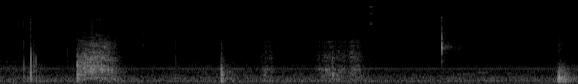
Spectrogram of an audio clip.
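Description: Citro-Soda effervescent granules fizzing faintly in a glass of water, with a few sharp clicks and two short rustling bursts, about one second in and about three seconds in.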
